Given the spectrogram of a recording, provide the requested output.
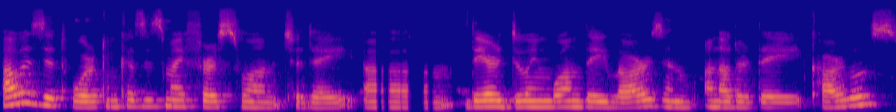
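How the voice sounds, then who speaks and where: A woman's medium-pitched voice in a Brazilian Portuguese accent, fairly slow, with hardly any pauses and ordinary pitch variation. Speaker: music student. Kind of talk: casual chat.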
